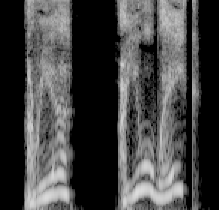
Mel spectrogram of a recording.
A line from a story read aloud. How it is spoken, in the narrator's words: she whispered, hoping not to wake the others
